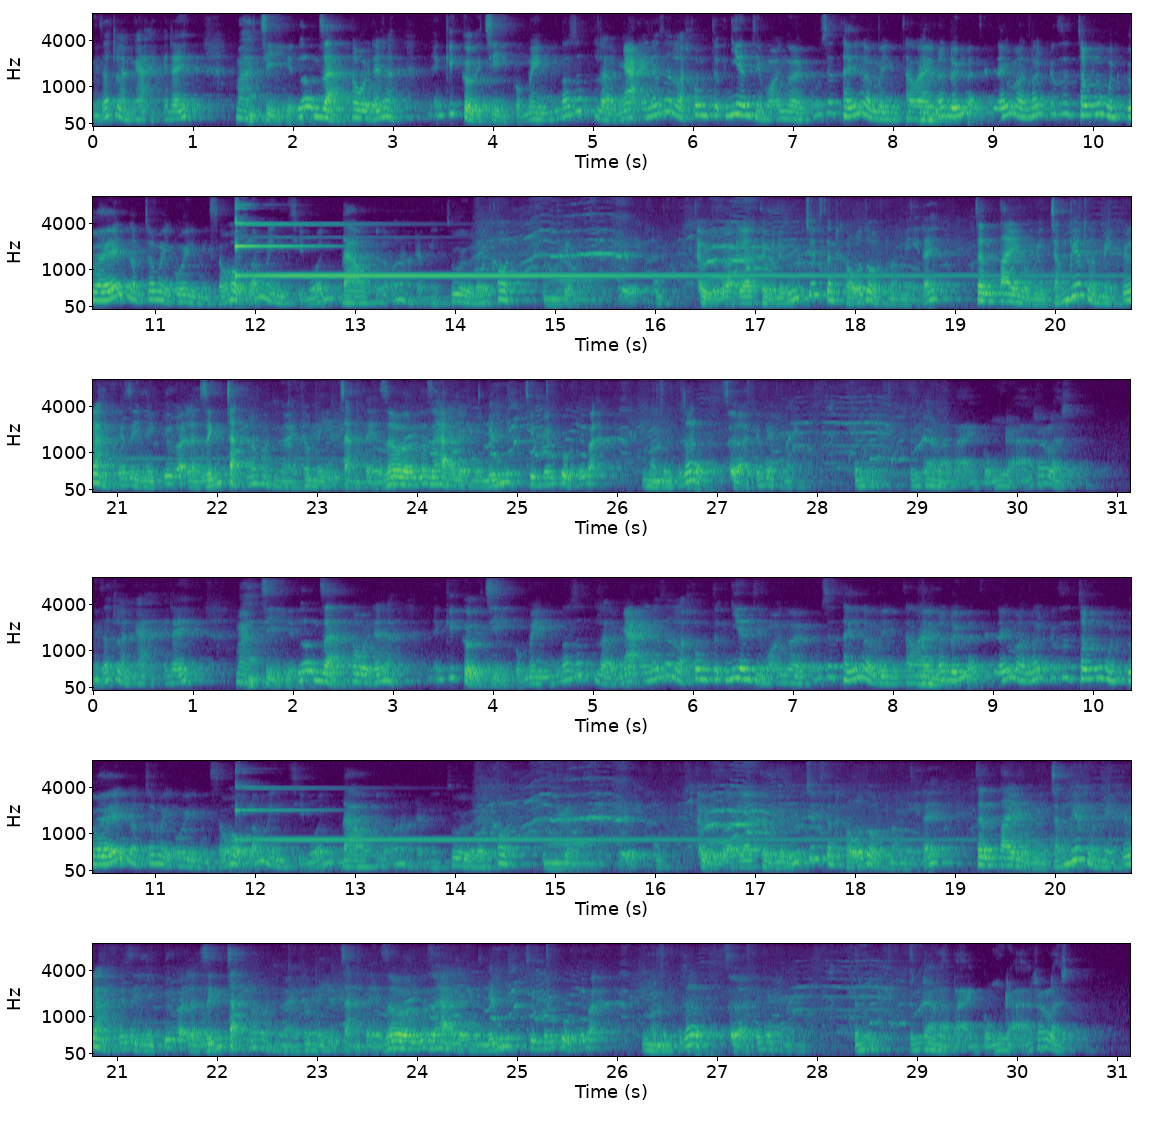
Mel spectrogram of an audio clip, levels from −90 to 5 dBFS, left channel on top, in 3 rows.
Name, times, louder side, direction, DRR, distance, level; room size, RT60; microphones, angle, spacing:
voice 1, 0.0-3.0 3.3-14.6 15.1-15.2 15.7-16.1 16.4-18.8 19.2-27.8, left 1 dB, 45° left, 6 dB, 0.7 m, -27 dB
sound 1, 11.8-21.5, left 10 dB, 80° left, 0.3 m, -31 dB
sound 2, 14.2-29.3, left 1 dB, 5° left, 0.4 m, -40 dB
voice 2, 14.9-15.8 26.2-26.5 28.4-28.6 28.9-30.5, right 1 dB, 45° right, 4 dB, 0.8 m, -32 dB
14.5 x 5.6 x 3.1 m, 1.1 s
head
